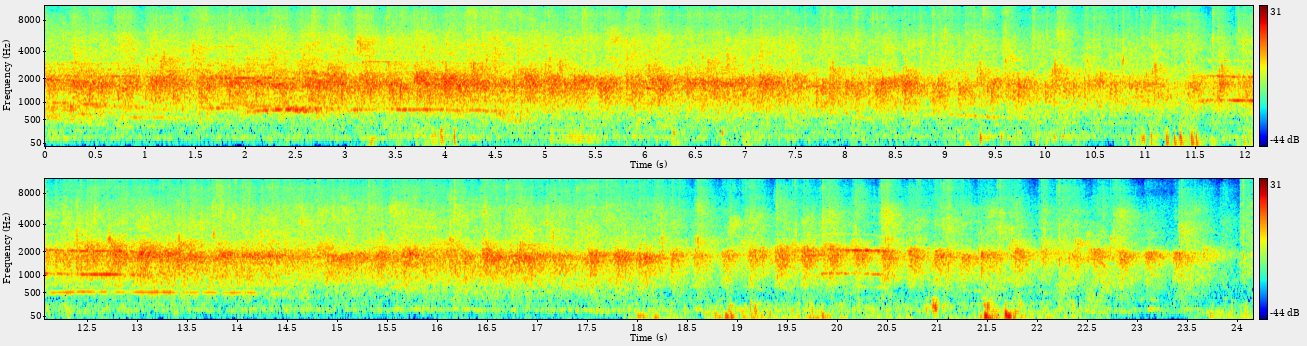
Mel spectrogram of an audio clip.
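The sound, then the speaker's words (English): A crowd applauds steadily for over twenty seconds, a dense, even wash of clapping that stays loud throughout, with a few faint whistles or whoops riding above it. “You guys are so good about keeping that clap going.”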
